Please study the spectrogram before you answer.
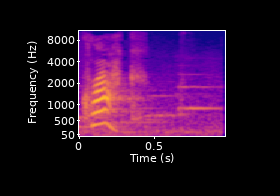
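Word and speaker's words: craic: The crack, The crack. not the drug. It's fun. 여기 유명한 아이리시 슬랭이 하나 나오는데요. 철자는 마치 crake처럼 쓰였는데 마약 코카인을 뜻하는 crack과 발음이 같습니다.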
